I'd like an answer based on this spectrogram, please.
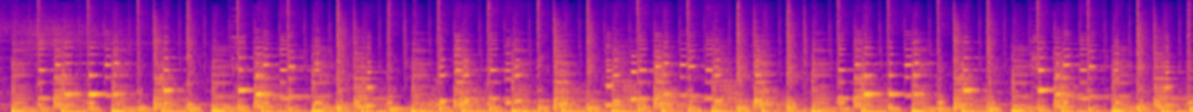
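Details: Lively jazz-style music with saxophone-like melody and steady beat fills the whole stretch; no animal voice is heard.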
